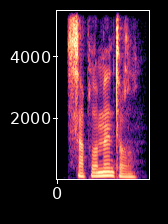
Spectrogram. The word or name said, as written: supplemental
